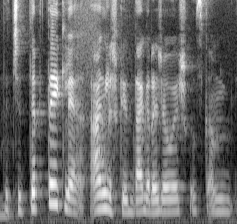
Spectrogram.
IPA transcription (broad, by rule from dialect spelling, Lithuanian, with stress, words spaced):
ˈtʲɪ t͡ʃʲɪ ˈtʲɪp tɐɪklʲeː ˈɐŋɡlʲɪʃkɜ ˈdɐ ɡrɐˈʒʲɛʊ ˈɐɪʃkʊ ˈskɐmp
